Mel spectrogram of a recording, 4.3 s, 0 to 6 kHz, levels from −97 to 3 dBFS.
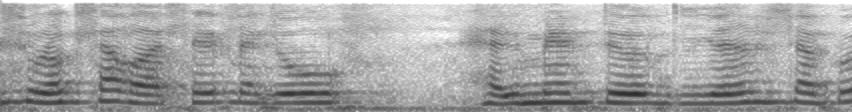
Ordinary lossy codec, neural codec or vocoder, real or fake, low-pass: none; codec, 16 kHz, 2 kbps, FreqCodec, larger model; fake; 5.4 kHz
